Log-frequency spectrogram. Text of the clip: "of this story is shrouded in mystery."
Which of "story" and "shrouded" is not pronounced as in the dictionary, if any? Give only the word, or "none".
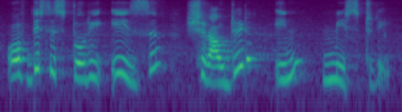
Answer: none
